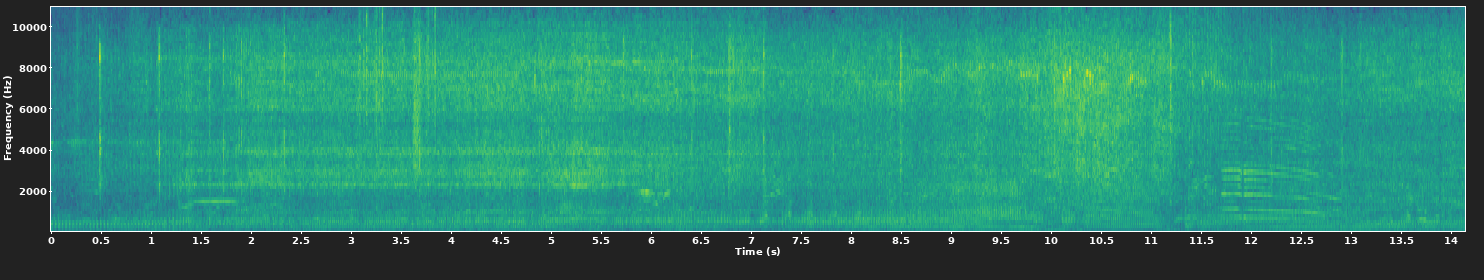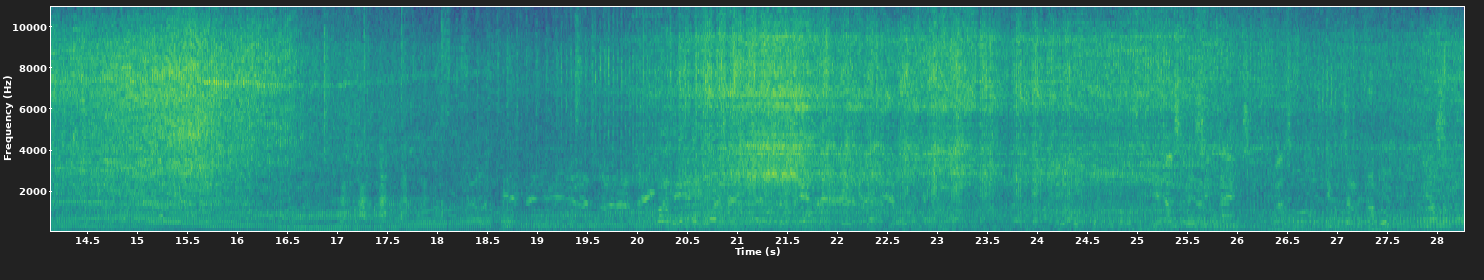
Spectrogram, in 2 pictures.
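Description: Enduro motorcycle engines running at idle and being revved, their pitch rising and falling about ten seconds in, under the chatter of a crowd.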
